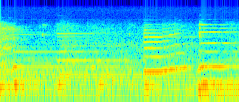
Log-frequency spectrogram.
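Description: Solo acoustic guitar playing, no voice: a chord struck at the start, single plucked notes ringing, one note sliding up in pitch about a second and a half in, and another chord struck at the end.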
